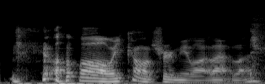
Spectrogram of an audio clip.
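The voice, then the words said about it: Poor imitation of another person's voice. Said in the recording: “that was a terrible Nigel Mansell impression.”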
